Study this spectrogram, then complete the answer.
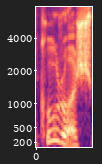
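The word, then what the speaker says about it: کوروش: because Cyrus comes from kurosh which is the actual name that we we Persians call it uh that became Cyrus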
